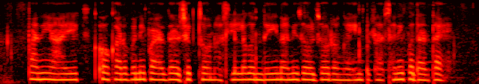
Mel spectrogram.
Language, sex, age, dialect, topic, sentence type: Marathi, female, 31-35, Varhadi, agriculture, statement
